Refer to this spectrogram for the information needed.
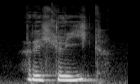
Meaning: express, express train, fast train
- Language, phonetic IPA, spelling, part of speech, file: Czech, [ˈrɪxliːk], rychlík, noun, Cs-rychlík.ogg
